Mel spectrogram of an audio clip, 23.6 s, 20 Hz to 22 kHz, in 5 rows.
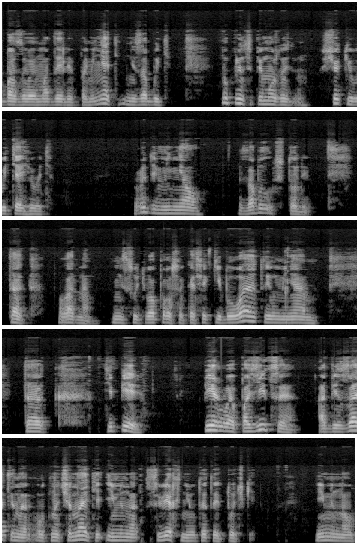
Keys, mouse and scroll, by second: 13.1 KP_1, 14.3-15.0 scroll down 1, 15.0 scroll down 1, 15.2 click, 20.7 r.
